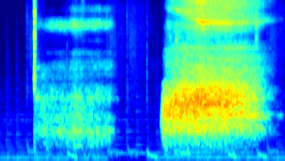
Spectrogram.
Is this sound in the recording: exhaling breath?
yes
